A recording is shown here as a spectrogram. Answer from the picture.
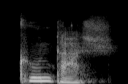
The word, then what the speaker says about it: Countach: Countach. Is that how you say it? – Countach.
